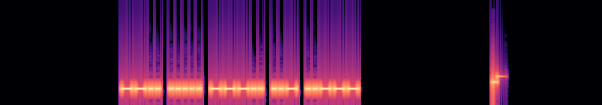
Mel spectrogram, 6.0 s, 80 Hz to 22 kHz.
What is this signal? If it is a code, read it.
Morse code, heard as a keyed tone, about 36 wpm, 700 Hz. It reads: Z58U2
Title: Code Groups - 5 Letter:Numbers - 35wpm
